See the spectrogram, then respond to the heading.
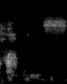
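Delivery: soft, breathy, unvoiced whisper.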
